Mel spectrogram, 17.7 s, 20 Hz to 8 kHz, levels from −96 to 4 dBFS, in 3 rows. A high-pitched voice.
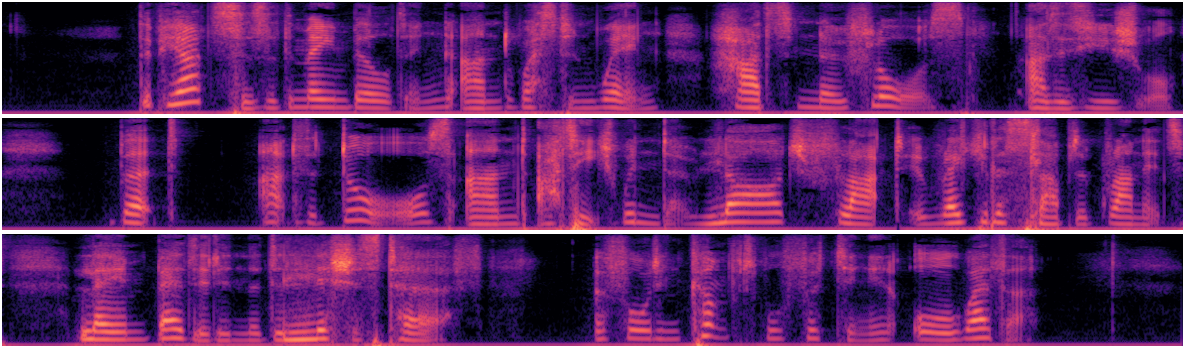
Yes: high, 205 Hz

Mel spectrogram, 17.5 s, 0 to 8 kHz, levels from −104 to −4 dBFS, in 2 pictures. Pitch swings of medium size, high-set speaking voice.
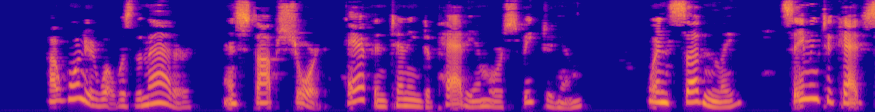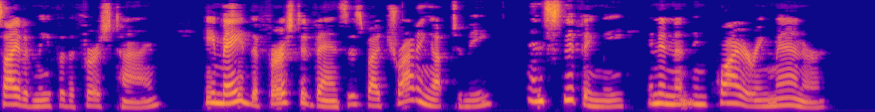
No: wide, 8.0 semitones; high, 195 Hz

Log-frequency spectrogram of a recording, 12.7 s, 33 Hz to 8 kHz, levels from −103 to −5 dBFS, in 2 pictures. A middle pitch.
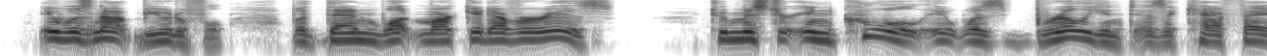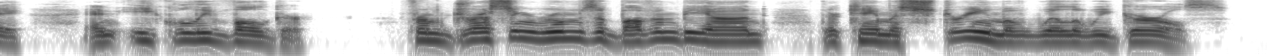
Yes: medium, 155 Hz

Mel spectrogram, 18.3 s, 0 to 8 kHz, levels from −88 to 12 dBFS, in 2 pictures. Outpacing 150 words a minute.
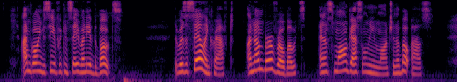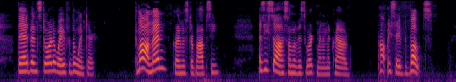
Yes: average, 190 wpm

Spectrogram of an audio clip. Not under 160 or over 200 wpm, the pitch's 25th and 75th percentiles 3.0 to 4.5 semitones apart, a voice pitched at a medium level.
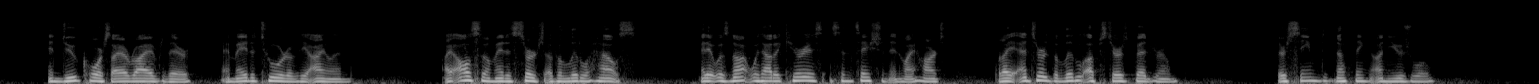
No: average, 170 wpm; narrow, 2.4 semitones; medium, 145 Hz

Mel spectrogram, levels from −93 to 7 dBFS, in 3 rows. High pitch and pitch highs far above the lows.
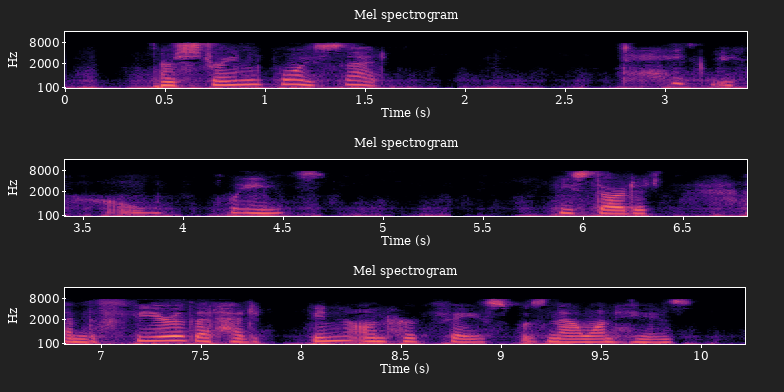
Yes: high, 215 Hz; wide, 5.7 semitones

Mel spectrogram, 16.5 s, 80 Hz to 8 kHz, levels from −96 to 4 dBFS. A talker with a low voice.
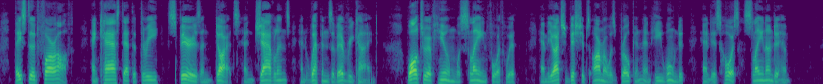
Yes: low, 110 Hz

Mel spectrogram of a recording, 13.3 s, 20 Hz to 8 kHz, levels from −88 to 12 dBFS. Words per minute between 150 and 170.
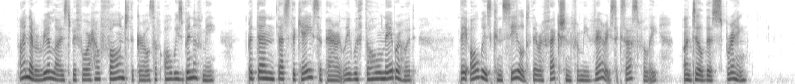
Yes: average, 160 wpm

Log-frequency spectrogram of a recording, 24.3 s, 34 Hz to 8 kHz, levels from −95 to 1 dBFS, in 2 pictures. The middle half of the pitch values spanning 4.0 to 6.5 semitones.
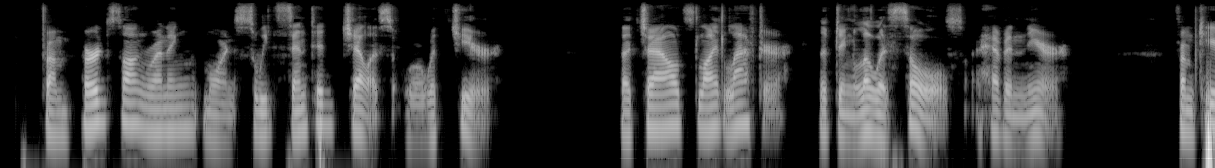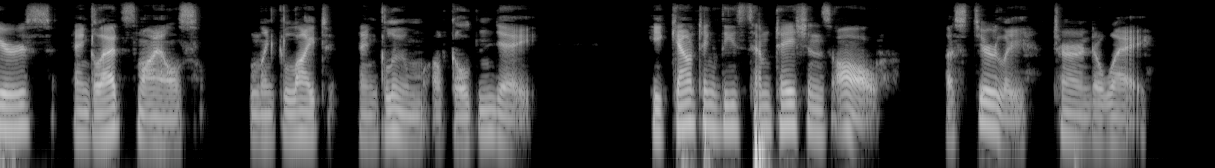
Yes: average, 4.7 semitones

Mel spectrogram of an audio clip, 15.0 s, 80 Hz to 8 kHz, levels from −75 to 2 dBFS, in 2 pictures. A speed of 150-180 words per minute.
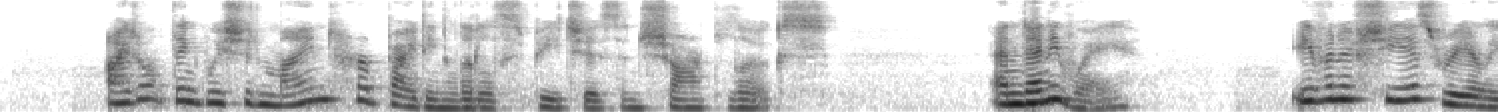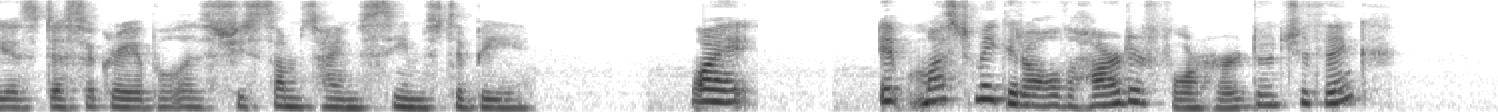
Yes: average, 165 wpm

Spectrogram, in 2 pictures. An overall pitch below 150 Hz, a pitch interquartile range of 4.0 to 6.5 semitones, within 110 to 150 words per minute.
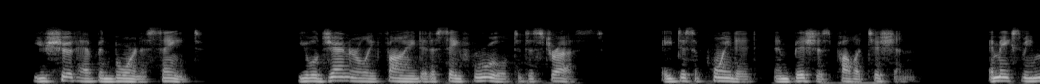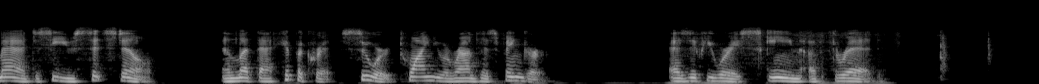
No: medium, 140 Hz; average, 2.8 semitones; average, 140 wpm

